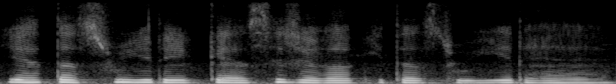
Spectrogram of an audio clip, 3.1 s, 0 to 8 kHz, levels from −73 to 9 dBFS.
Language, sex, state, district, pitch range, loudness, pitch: Hindi, female, Chhattisgarh, Raipur, 185-210 Hz, -16 LUFS, 195 Hz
